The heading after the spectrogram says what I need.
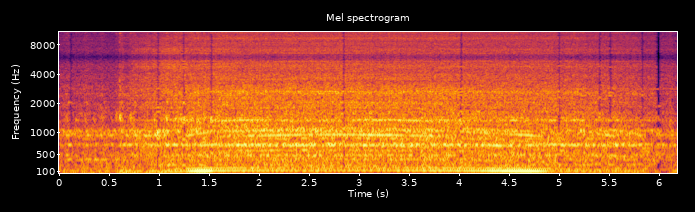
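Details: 2001 Suburban 2500 6.0 Vortec, cold start at about 1 degree after sitting overnight, right after cylinder head rebuild (new plugs, wires, gaskets, intake valves, seats): lumpy idle with RPM surging and sagging, nearly stalls; cause unknown. Rough cold idle.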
